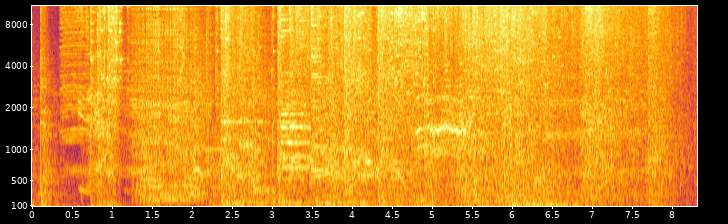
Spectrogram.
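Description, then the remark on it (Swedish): Warehouse shelving toppled by Indiana Jones crashes down in a long, loud, continuous cascade of smashing and clattering debris, lasting several seconds with no voices. “Han välte hyllor, bokhyllor höll jag på att säga, men det var ju lagerhyllor.”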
